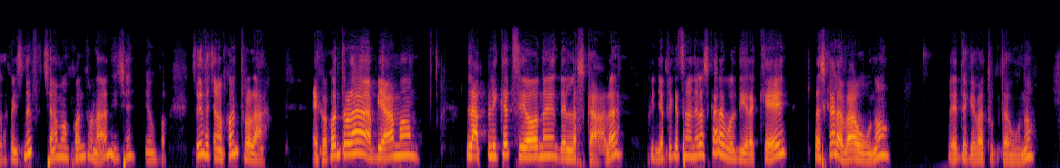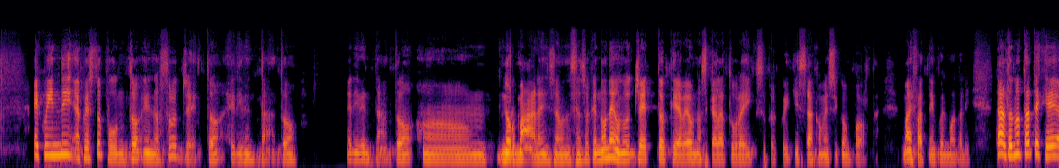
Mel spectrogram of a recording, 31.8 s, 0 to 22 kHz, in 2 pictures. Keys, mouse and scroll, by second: 3.4 ctrl+a.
